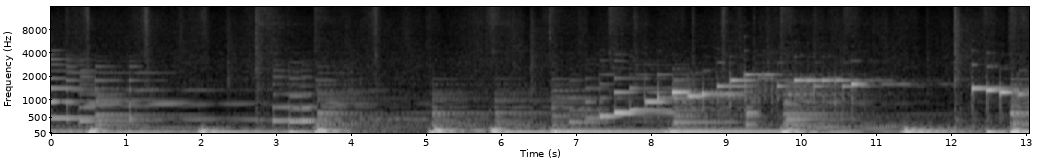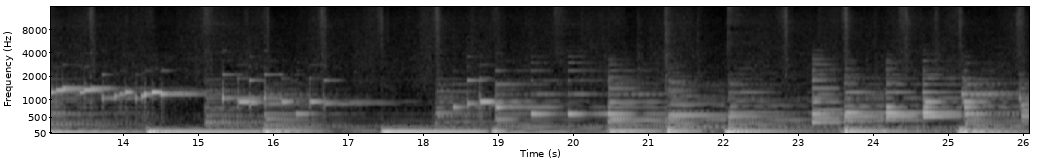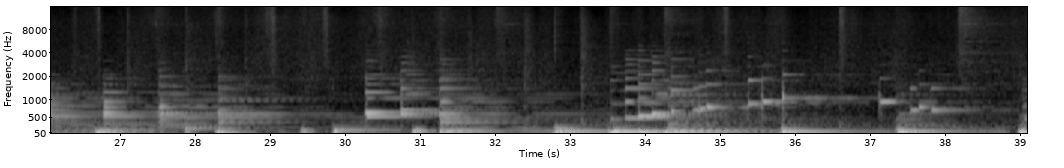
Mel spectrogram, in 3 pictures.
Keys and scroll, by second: 4.6 shift+2, 9.1 space, 13.1 space, 19.7 ctrl+k, 26.9 space, 32.7 space, 35.3 space, 35.8 2, 36.4 shift+2, 37.8 2.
